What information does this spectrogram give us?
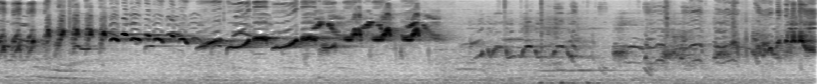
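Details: Loud, varied song from a tame Chinese hwamei: tumbling whistled phrases shift pitch, pause briefly, then resume with lower warbles and rising notes.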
